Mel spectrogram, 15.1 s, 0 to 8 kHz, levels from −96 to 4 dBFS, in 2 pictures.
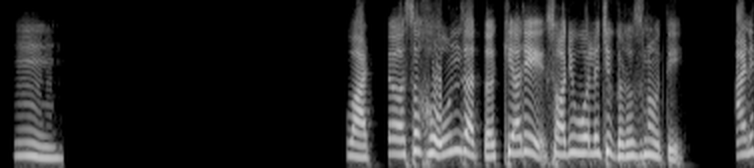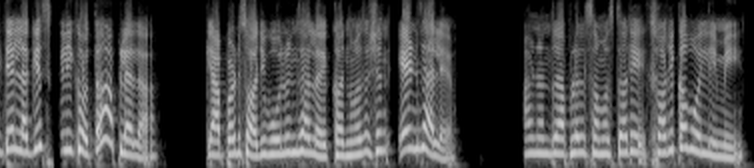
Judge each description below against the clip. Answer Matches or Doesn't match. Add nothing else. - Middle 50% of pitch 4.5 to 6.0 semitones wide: Doesn't match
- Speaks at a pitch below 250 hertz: Doesn't match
